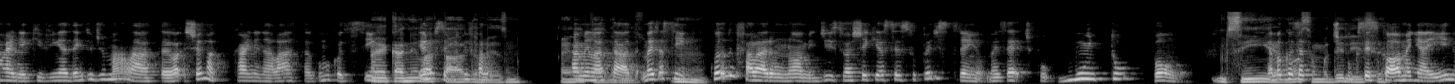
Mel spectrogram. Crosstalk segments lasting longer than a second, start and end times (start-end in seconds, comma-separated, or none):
3.7-5.0, 5.7-7.1, 12.7-14.0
